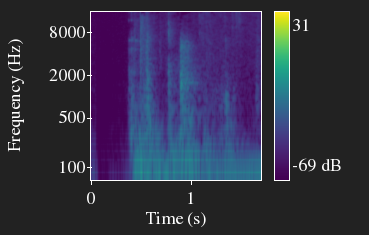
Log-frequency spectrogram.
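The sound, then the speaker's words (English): A door swings open after a brief silence, with a soft rumble and a rush of outside air and room noise that continues steadily, as someone opens the door to let a visitor in. “Let me get the door.”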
